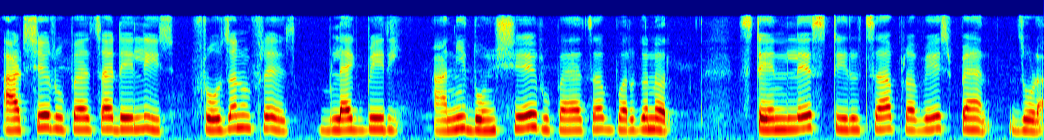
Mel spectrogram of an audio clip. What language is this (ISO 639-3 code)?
mar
